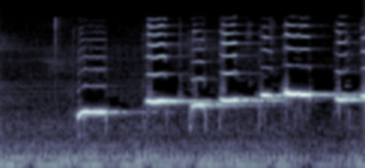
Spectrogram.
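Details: Tame pet cockatiel singing indoors, children enjoying it: a clear whistled phrase of sustained tonal notes, starting lower then stepping up and holding steady with slight wavers, several short notes in succession over about two seconds, faint low background hum.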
